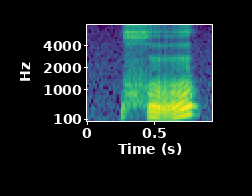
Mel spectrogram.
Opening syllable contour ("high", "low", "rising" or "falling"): rising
